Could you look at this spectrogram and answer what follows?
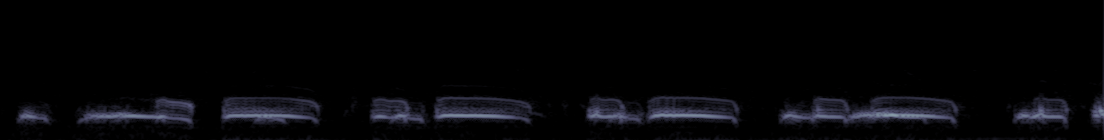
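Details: Spotted dove used as an older decoy for trapping in Gia Lai, Vietnam, cooing repeatedly in low paired phrases, a brief note leading into a longer one, with faint low thumps beneath.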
